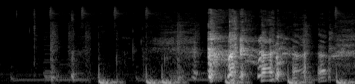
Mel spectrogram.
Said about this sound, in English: Yo, she's coughing, y'all, because the blizz is, like, the blizz is roaring.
